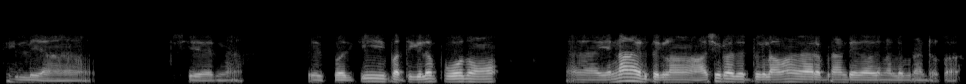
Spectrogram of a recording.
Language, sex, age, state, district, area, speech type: Tamil, male, 18-30, Tamil Nadu, Nagapattinam, rural, conversation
